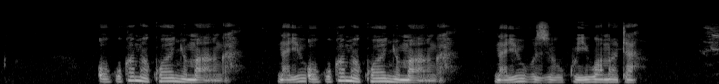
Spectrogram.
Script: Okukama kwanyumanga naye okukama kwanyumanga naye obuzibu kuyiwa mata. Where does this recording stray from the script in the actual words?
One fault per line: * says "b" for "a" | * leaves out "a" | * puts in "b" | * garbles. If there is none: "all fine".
all fine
